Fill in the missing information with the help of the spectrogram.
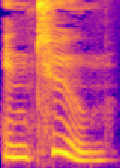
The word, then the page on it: entomb: British English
